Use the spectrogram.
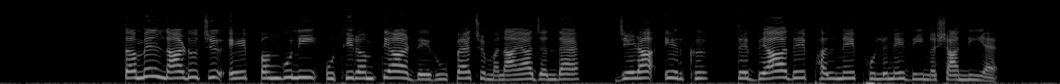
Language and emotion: Dogri, neutral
